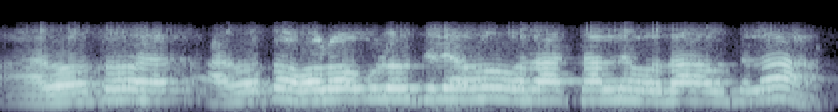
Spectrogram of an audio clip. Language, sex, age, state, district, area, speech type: Odia, male, 18-30, Odisha, Boudh, rural, conversation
